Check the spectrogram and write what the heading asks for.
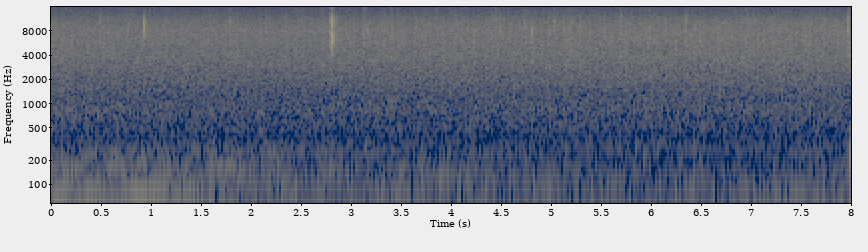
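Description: Steady light rain falling, over a low rumble, with a couple of faint clicks about one and three seconds in.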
